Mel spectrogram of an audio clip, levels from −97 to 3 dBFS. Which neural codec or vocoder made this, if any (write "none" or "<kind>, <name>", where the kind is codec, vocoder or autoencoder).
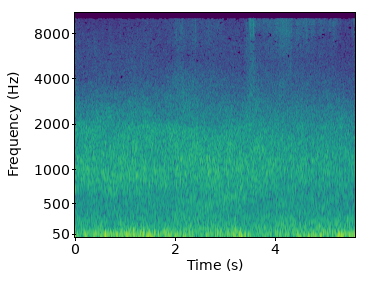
none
